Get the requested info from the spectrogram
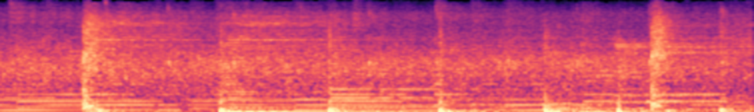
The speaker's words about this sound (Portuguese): Em nome de Jesus, aplauda aquele que é santo. Amém?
